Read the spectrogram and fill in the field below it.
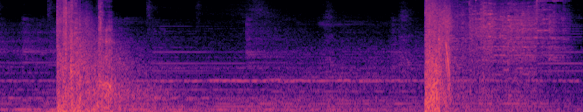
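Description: Gunfire in the western video game Hard West, two sharp loud bursts of shots with a crackling, shattering tail, separated by a few seconds of low ambient game music.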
